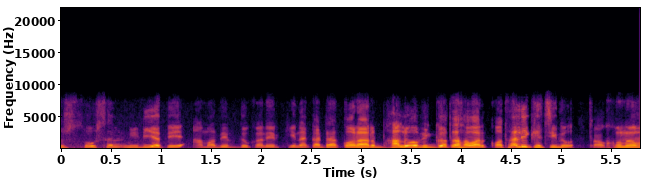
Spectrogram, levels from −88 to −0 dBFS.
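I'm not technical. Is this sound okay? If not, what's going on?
No. From about 2.86 s until the end, the speech gets steadily quieter. This is automatic gain falling. The call's volume control decided the input was too loud, or its background noise too strong, so it began turning the level down bit by bit. You can tell it's the system and not the talker, because the room noise behind the speech sinks along with it. By the last moments, everything sits lower than at the start.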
